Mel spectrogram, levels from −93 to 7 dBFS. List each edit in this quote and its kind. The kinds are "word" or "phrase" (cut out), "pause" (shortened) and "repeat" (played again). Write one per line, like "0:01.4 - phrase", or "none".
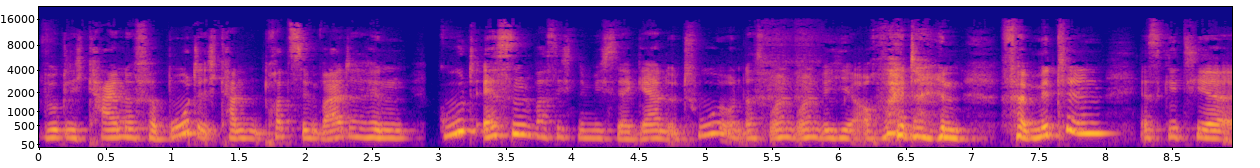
0:02.9 - pause
0:05.7 - repeat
